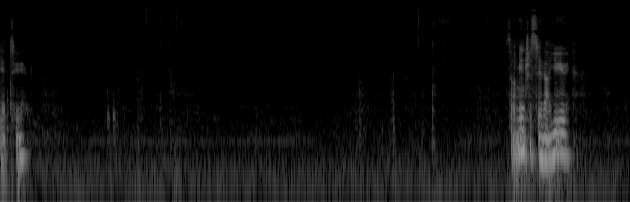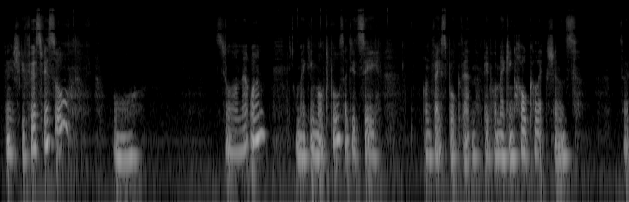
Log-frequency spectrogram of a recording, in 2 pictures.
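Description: Cloth rustles as hands handle it.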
